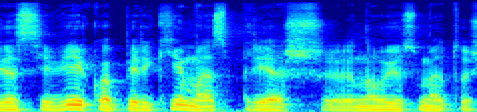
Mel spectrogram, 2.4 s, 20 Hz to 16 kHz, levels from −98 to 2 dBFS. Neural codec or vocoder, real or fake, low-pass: none; real; 14.4 kHz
